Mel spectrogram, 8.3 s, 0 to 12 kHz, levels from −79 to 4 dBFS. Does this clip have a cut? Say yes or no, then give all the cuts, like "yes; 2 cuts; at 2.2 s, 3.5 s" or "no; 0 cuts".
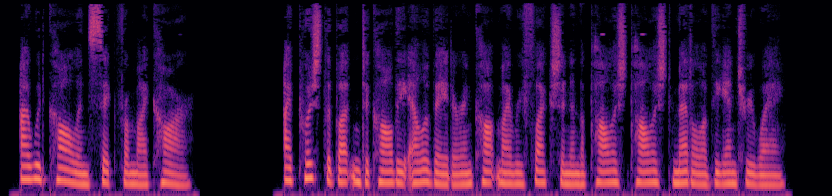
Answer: yes; 1 cut; at 6.3 s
